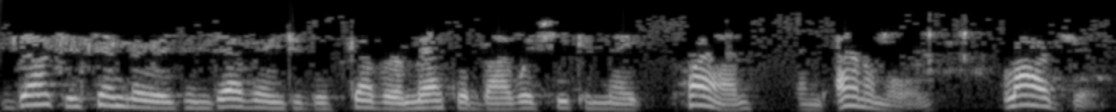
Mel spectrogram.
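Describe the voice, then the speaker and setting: An actor playing a poised research scientist in a vintage radio drama. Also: male voice, a little high, expressive, brisk, a little hiss or hum, lightly acted. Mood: composed, explanatory. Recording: tinny old radio recording.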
